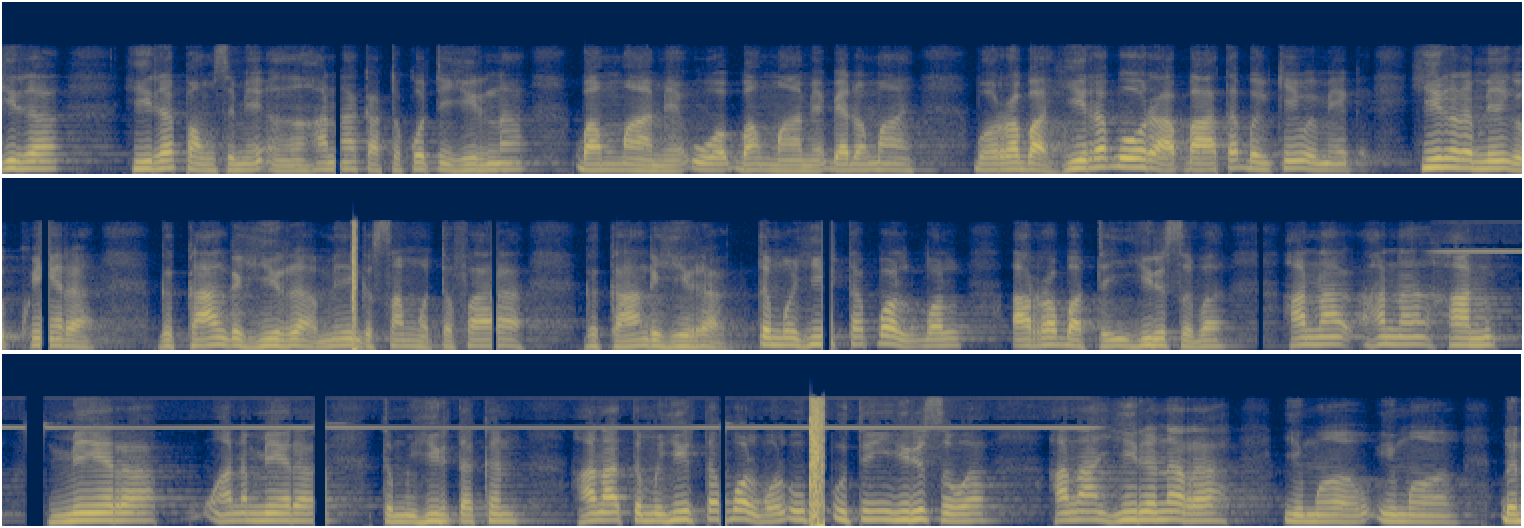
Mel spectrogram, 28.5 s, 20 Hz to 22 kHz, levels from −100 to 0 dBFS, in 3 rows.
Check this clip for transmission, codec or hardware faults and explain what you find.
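Two kinds of fault occur in this speech, packet loss on the ADPCM call and an uninitialised buffer.

Packet loss on an ADPCM call hits eight times: 2.08 s (just after "hira pamsa mee"), 9.74, 12.56, 14.62 s (after "ta ma"), 17.34, 19.14, 20.94 and 23.48 s. Runs of packets vanish, leaving hard-edged silent gaps of 40 to 120 ms. The decoder's predictor and step size lose sync with the sender, so speech resumes slightly distorted before settling.

An uninitialised buffer is played at 11.69 s and again from 24.04 to 24.13 s. Blocks went out before audio was written into them, so stale memory was heard as samples. The result is a loud crack and a burst of digital noise, about 21 ms and 85 ms long, which fits 1024- and 4096-sample blocks.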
